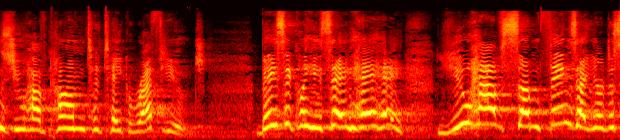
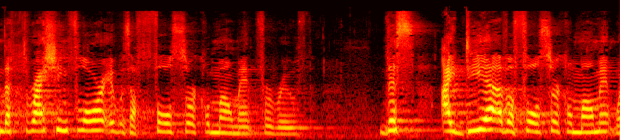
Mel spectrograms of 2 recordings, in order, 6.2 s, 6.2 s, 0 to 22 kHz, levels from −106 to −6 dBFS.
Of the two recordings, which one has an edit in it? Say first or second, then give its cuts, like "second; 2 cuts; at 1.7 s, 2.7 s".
first; 1 cut; at 3.8 s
